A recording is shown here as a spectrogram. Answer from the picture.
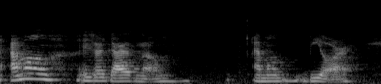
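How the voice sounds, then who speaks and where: Over light background noise and with audible room echo, a woman speaks in a very deep, low pitch. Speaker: vlogger. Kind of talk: casual vlog chat. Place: kitchen. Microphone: phone near.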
